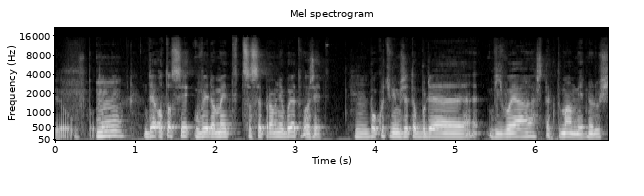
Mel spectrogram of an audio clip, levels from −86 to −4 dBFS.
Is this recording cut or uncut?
uncut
